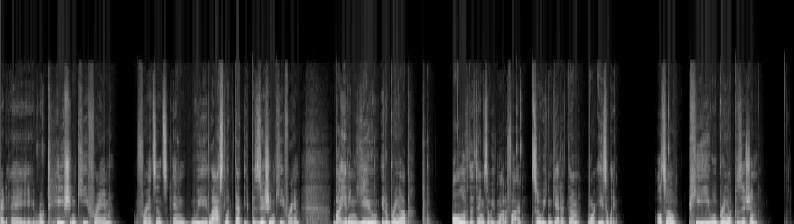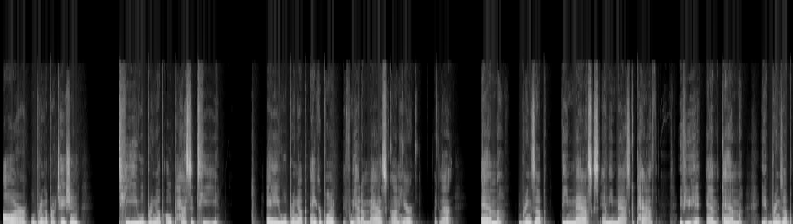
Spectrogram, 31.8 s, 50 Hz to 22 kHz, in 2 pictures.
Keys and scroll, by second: 2.6 p, 13.5 p, 24.6 m, 29.1 m.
